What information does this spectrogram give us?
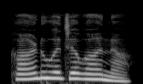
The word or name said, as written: ಕಾಡುಅಜವಾನ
